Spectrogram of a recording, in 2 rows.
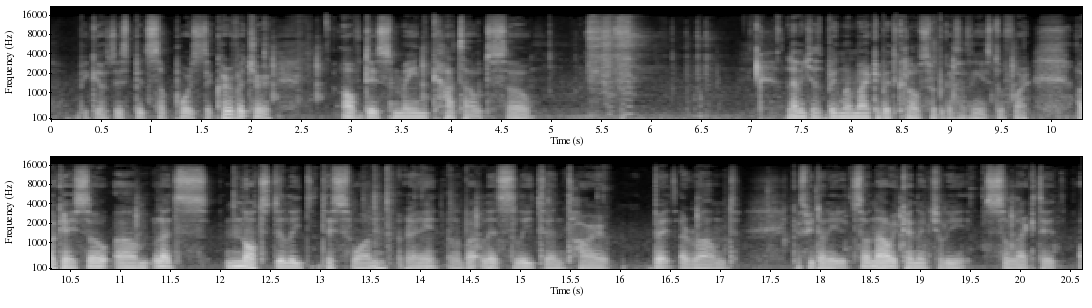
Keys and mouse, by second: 2.2 shift+middle click, 2.6 middle click, 3.7 middle click, 9.0 shift+middle click, 9.6 middle click, 11.1 middle click, 12.9 shift+click, 13.5 ctrl+z, 13.9 shift+click, 14.5 middle click, 15.2 x, 16.7 middle click, 17.4 Tab, 17.9 Tab, 18.3 click, 18.8 middle click, 19.5 ctrl+click, 19.9 middle click.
